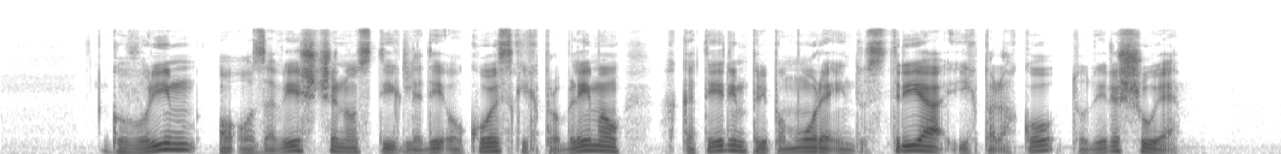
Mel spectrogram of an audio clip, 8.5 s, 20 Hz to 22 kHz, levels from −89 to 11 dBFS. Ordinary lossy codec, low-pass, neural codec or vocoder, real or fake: none; 9.9 kHz; none; real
